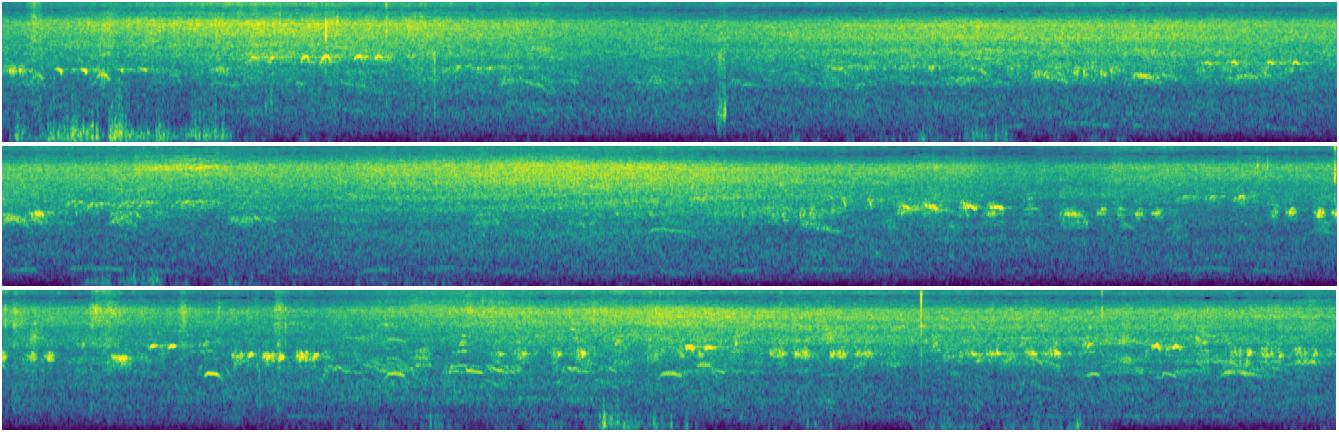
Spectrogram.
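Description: Many small birds chirping and singing in short, repeated calls, busier in the second half, over a steady background hiss. Occasional low thumps come and go.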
